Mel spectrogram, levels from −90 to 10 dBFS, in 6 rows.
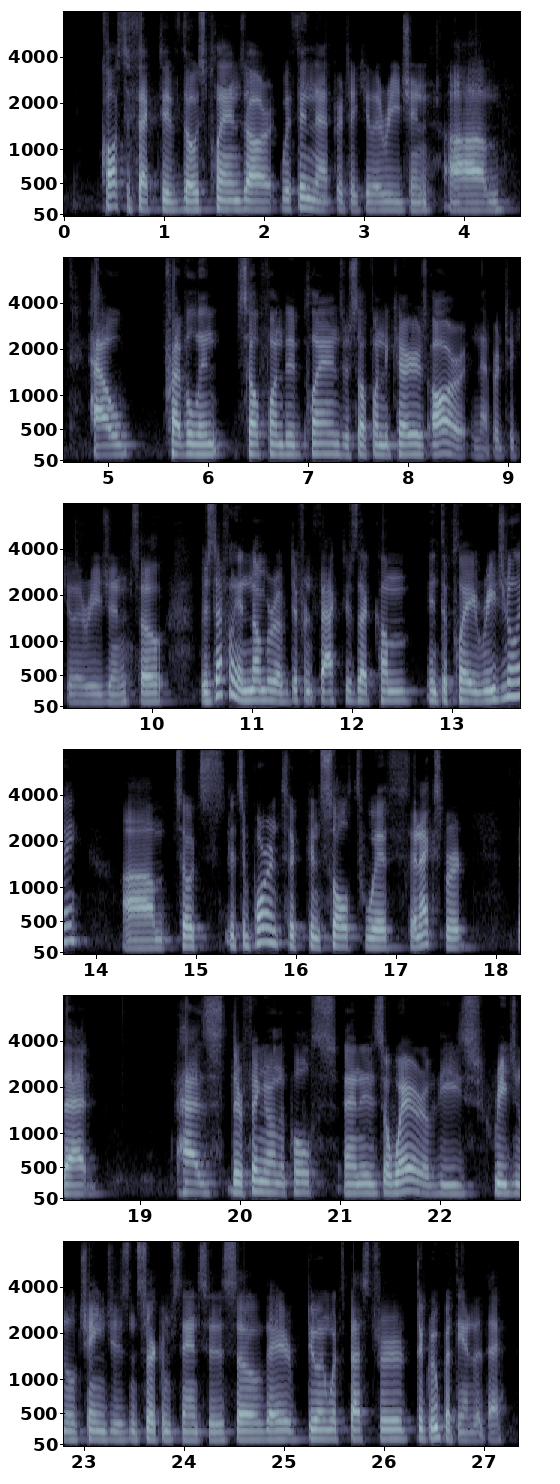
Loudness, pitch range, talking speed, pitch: -28 LUFS, 125-145 Hz, 170 wpm, 135 Hz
